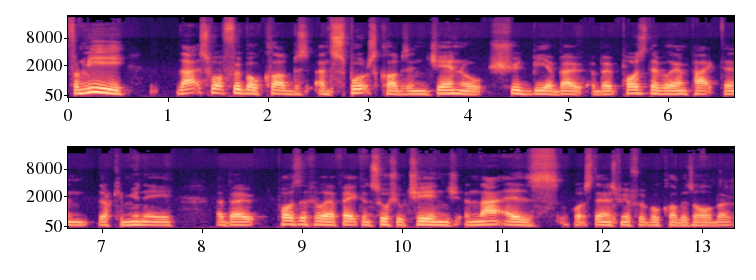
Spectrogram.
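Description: On a very clean recording with a silent background, a man at medium pitch speaks at a moderate pace with a dark, mellow tone, fairly even intonation and a dry, close sound with no echo. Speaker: community trust staff member. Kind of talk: interview.

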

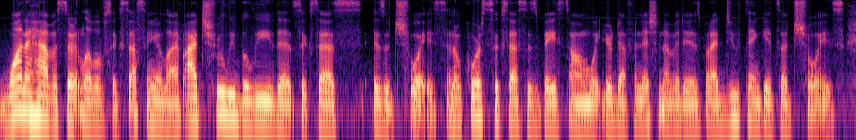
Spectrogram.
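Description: The pace is fairly quick, with ordinary pitch variation. The recording is very clean, with a silent background. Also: woman. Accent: American. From US Midwest, St. Louis, Missouri. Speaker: actress, singer, dancer. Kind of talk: interview. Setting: radio studio.

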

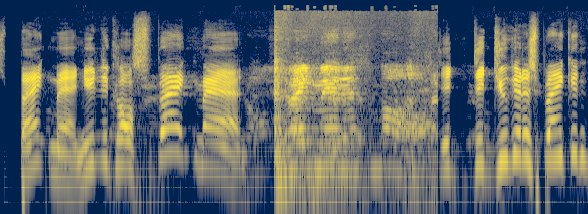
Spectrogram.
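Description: An American-accented man uses a raised, projected voice and an animated tone at a moderate pace. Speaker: podcast host and comedian. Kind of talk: live comedy podcast chat with crude joking and riffing, audience present. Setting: live in front of audience at comedy club. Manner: animated, jokey, rambling; irreverent crude roasting banter.

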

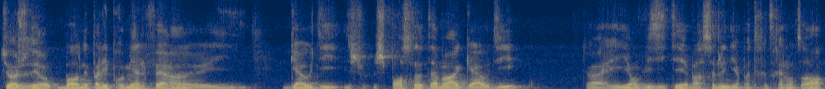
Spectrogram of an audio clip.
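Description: With a dark, mellow tone, a man speaks at a medium pitch and moderate pace with ordinary pitch variation. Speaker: podcast host. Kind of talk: casual chat.

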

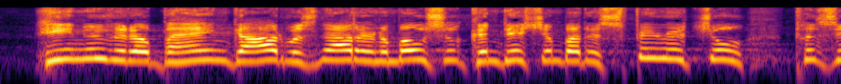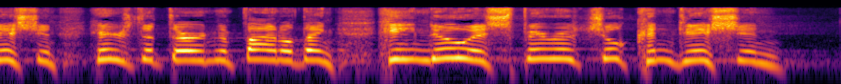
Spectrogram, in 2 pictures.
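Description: Speaking at a fairly quick pace with hardly any pauses, a man with a Southern US accent uses an extremely high pitch and ordinary pitch variation. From Texas. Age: 60s. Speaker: pastor. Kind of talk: sermon. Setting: church.

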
